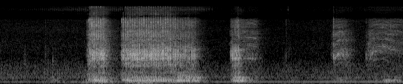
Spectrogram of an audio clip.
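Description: Power drill run in several short bursts into a wooden post: two close together about a second in, the second one longest, then a brief burst and two more short ones near the end.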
